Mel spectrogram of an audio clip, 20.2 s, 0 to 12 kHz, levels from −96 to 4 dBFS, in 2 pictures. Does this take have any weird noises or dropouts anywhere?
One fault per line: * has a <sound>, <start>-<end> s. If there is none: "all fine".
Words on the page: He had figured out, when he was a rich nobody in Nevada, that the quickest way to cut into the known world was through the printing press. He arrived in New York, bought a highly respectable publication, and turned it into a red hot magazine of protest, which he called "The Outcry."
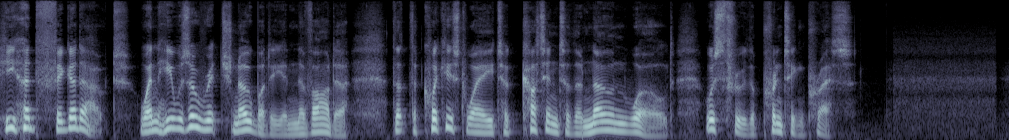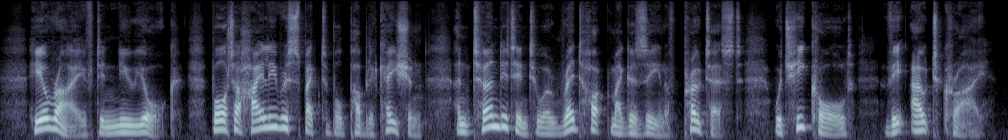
all fine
